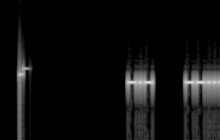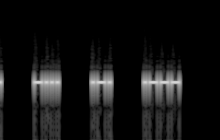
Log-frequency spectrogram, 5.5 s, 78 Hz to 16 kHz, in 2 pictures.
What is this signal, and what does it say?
Morse code, heard as a keyed tone, about 34 wpm, spaced as for 16 wpm, 700 Hz. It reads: K7BRJ
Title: USA Call Signs - 5 Characters - 4x Character Spacing - 35wpm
